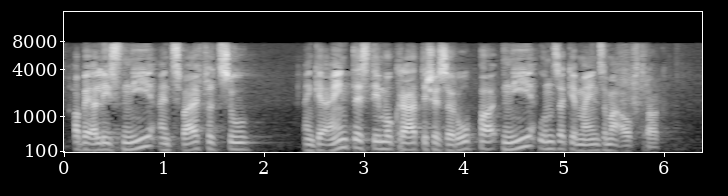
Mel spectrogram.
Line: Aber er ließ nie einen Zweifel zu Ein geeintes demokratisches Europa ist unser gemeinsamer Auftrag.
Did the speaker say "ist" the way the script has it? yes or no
no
